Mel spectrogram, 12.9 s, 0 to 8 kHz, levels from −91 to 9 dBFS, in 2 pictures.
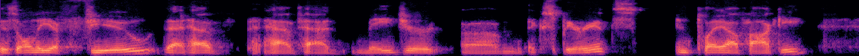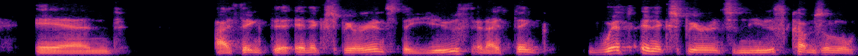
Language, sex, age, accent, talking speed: English, male, 40-59, American, 145 wpm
